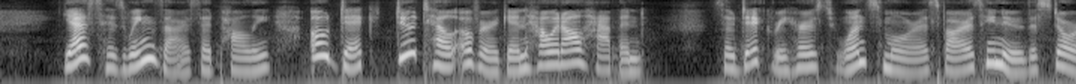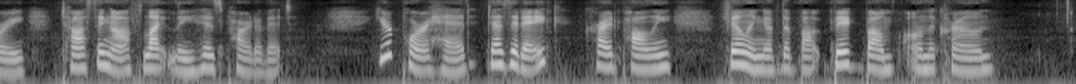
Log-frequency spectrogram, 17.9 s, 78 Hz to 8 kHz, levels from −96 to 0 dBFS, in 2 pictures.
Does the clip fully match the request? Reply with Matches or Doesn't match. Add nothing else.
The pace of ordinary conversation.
Matches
